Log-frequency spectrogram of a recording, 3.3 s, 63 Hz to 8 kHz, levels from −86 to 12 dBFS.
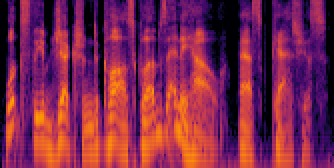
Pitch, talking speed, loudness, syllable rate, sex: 120 Hz, 160 wpm, -19 LUFS, 4.8 syllables/s, male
